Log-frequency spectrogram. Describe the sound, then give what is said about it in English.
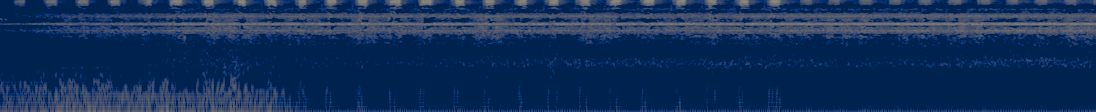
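A rhythmic call of a long-beaked conehead katydid: rapid, evenly spaced high-pitched pulses repeating steadily over a continuous background trill of crickets, with faint low rumble at the start. “Yeah, in the background there is that trill of crickets, but the long-beaked conehead was that sort of rhythmic.”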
